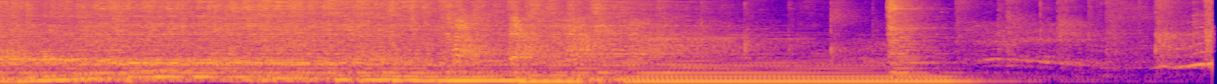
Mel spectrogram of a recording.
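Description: Live acoustic guitar and electric bass playing the last bars of a song, ending on a held chord that rings for about two seconds and stops about five seconds in.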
